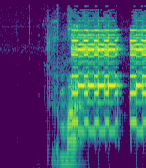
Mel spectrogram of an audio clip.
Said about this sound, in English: That's an office phone.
